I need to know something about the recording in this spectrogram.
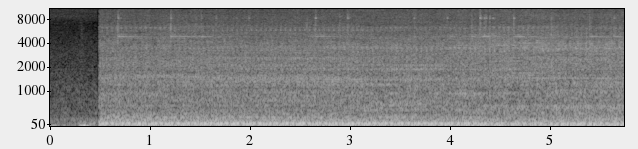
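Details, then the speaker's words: Suburban at idle during AC recharge with air duster on can five: constant low idle rumble with steady hum never cycling; compressor no longer kicking on and off, staying engaged, air getting cold. "Starting to get cool. This is can number five. And the compressor is not kicking on and off like it was."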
